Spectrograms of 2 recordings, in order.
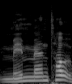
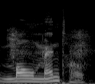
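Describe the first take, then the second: First: The first syllable has an 'eh' vowel. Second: The first syllable has an 'oh' vowel. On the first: The speaker calls it right. "But isn't it Memento? Because it's M-E instead of M-O" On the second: The speaker calls it wrong. "People like to say Momento"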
